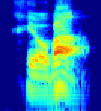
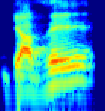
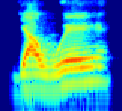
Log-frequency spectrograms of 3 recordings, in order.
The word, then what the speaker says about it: Yahvé: que nosotros tenemos en nuestra Biblia representado por Jehová sabemos que históricamente esa pronunciación no es la pronunciación y sin embargo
